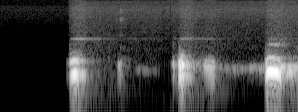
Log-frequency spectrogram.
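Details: Barbary dove giving three short, low, hooting coo notes spaced about a second apart, with a faint quieter note between the first two, against a silent background.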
